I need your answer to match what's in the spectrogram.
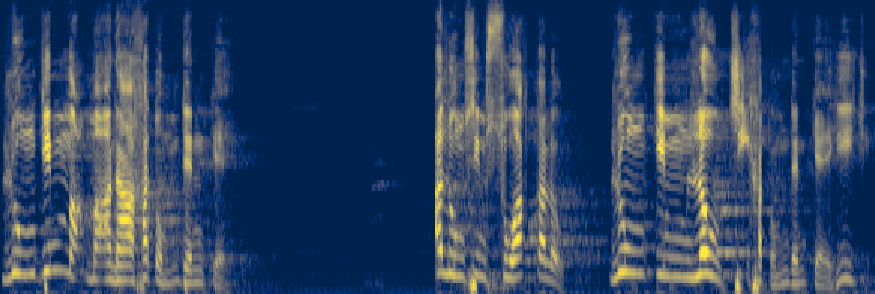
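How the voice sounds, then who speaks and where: A man preaching a sermon at a church service, slow and emphatic, with big swings in pitch and loudness. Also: in a large hall.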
